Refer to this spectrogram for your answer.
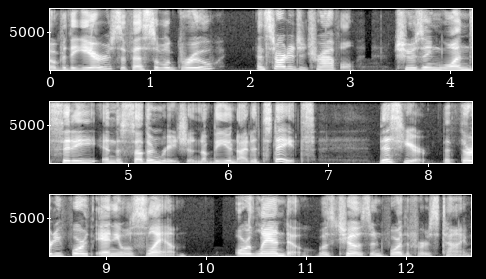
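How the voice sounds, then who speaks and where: A woman's fairly high voice, an ordinary speaking voice at a moderate pace with ordinary pitch variation, dry and close with no echo, on a very clean recording with a silent background. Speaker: radio news host. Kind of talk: radio news read.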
